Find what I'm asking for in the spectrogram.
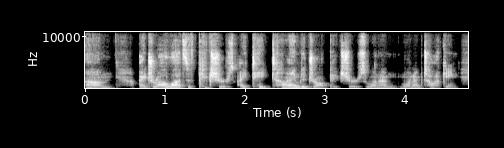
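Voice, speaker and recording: Fairly low pitch from a man, with ordinary pitch variation. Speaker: teacher. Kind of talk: casual live Q&A monologue. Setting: live video stream. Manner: fast and animated when excited.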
